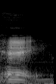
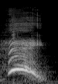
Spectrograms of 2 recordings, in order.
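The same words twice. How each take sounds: First: It is said in a low, deep voice. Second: It is said in a high-pitched voice. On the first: "low is like" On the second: "now high is uh"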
